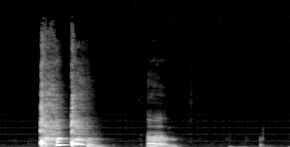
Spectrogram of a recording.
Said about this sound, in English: One second, I'm gonna cough again.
